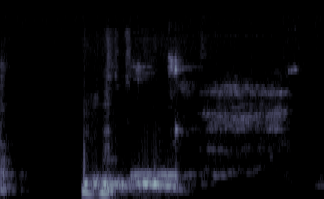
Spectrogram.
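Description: A pigeon cooing: one low hooting call, under a second long.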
